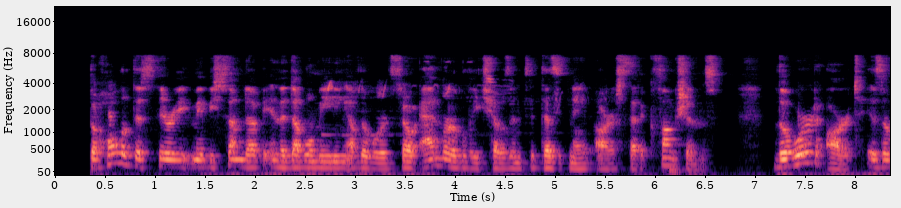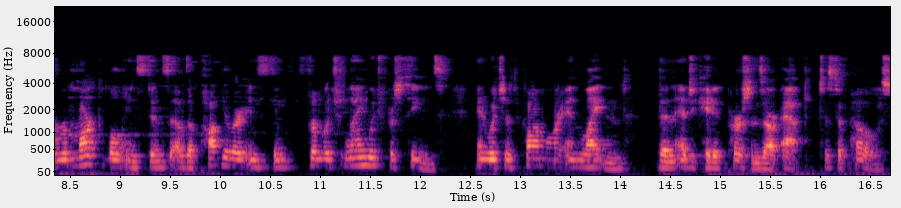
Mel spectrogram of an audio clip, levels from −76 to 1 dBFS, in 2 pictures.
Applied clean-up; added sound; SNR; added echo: neural mask model DeepFilterNet 3.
